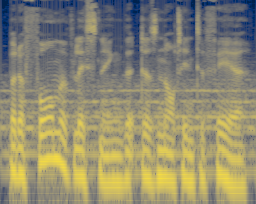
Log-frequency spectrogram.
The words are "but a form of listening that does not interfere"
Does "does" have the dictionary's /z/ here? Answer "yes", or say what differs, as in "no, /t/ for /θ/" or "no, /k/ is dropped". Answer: yes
